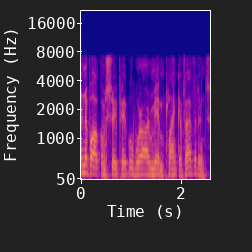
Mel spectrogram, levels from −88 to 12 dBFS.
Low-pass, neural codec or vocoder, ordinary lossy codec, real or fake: 7.2 kHz; none; Opus, 32 kbps; real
